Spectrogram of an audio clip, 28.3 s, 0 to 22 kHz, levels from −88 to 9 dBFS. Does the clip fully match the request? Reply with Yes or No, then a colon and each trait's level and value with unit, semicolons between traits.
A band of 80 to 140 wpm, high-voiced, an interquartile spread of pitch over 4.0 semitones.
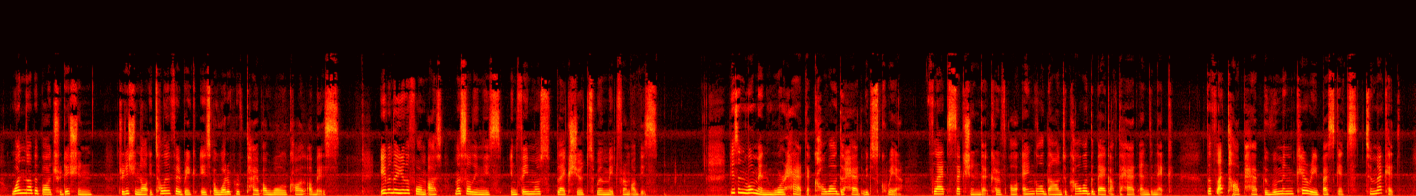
Yes: slow, 135 wpm; high, 245 Hz; average, 4.7 semitones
